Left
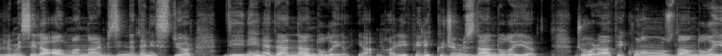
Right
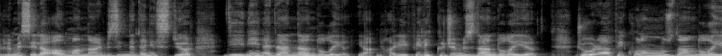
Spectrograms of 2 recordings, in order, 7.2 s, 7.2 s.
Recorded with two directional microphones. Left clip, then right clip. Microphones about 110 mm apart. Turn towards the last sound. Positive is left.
turn(degrees=35)  # may be behind; listen again after turning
